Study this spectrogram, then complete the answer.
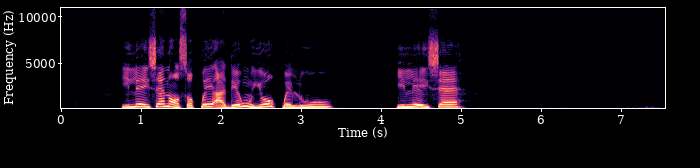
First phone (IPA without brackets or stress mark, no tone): i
